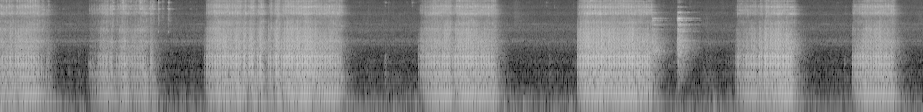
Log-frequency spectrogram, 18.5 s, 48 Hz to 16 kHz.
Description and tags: concrete block2
A pneumatic air tool (jackhammer) was used to lower some concrete blocks on the exterior of our garage. I was inside the house recording it with a Zoom H2 recorder. So this was recorded through an insulated wall. This is the shorter recording.
air, constructing, construction, drill, drilling, jack-hammer, pneumatic, tools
